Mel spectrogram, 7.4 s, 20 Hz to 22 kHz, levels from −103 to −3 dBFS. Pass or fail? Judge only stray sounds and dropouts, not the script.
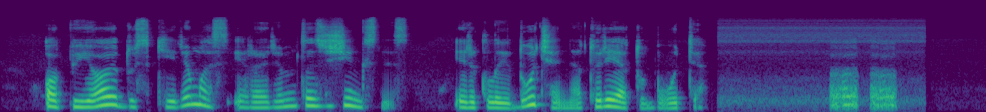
fail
